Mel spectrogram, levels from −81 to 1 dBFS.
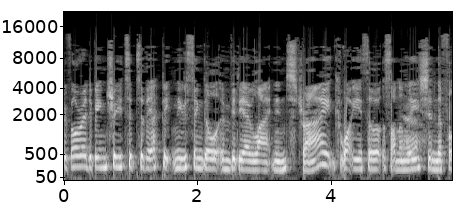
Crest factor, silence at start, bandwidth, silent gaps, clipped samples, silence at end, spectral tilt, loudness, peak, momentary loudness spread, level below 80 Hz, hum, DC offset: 10 dB; 0 s; 14 kHz; none; 0.4%; 0 s; -4.5 dB/octave; -11 LUFS; 0 dBFS; 3 LU; -46 dBFS; none; under 0.1%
